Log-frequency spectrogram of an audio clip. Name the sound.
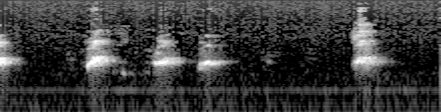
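dog barking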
